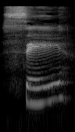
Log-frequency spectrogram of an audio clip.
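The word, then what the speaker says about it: Saie: Say highlighter.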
